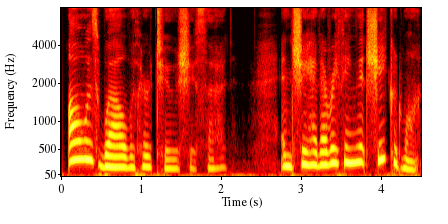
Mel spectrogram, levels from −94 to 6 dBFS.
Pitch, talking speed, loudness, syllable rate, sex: 215 Hz, 215 wpm, -15 LUFS, 5.0 syllables/s, female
